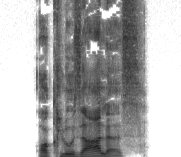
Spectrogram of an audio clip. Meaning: strong/mixed nominative/accusative neuter singular of okklusal
- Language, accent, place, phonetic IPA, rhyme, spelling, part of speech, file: German, Germany, Berlin, [ɔkluˈzaːləs], -aːləs, okklusales, adjective, De-okklusales.ogg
